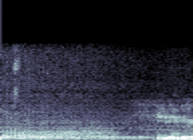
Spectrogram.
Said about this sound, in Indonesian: motornya luar biasa guys ya kan Kan?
